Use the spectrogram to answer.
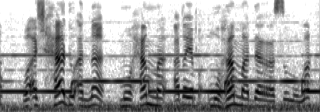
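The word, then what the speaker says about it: أنّ: tadi sudah saya contohkan jadi yang benar itu adalah asadu Anna Muhammad Rasulullah muhammadar rasulullah itu juga tasdidnya Anna ya itu allanya itu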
